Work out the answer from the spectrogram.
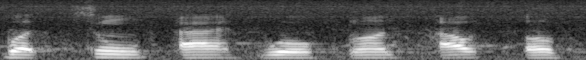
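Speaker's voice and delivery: slow, unbroken monotone drone; droning on with no rests; monotone without pauses. Shown as a demonstration. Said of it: "what if we spoke like".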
